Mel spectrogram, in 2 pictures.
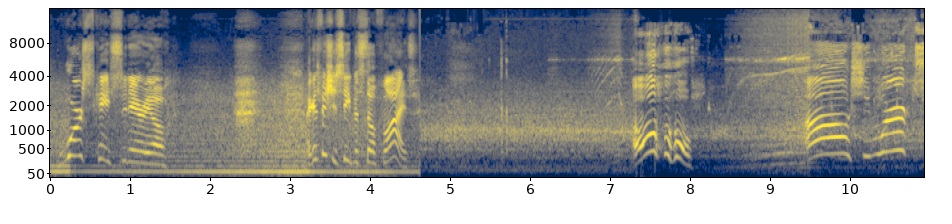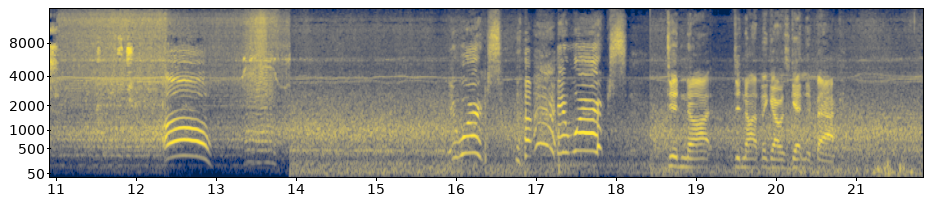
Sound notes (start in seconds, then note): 10.9 drone humming; 16.7 laughs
